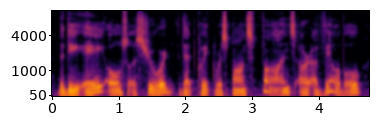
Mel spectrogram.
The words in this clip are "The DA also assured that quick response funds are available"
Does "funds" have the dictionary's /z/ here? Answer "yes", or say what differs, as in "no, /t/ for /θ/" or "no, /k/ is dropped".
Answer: yes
